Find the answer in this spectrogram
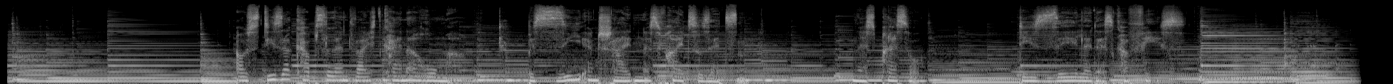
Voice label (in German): Werbung; nespresso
